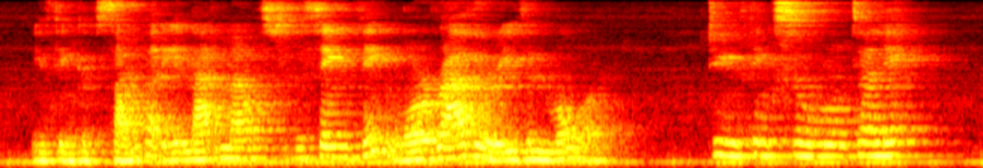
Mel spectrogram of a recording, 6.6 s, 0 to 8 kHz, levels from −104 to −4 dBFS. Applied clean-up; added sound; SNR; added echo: none; none; none; reverberation time 0.7 s.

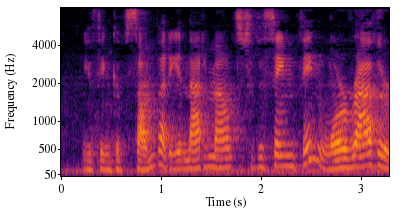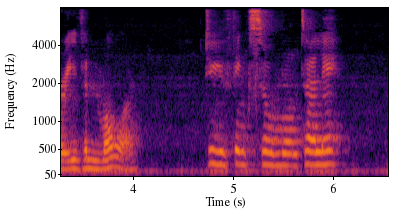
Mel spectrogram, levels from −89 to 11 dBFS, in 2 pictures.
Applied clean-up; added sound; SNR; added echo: none; none; none; none.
